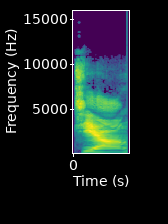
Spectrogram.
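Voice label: "jiang3", Mandarin Chinese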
